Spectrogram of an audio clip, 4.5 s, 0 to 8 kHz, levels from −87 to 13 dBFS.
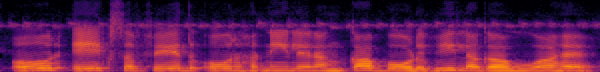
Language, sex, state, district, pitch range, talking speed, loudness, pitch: Hindi, female, Uttar Pradesh, Shamli, 205-225 Hz, 160 wpm, -17 LUFS, 215 Hz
